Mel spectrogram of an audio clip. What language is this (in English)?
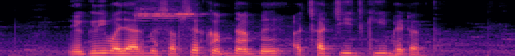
Maithili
